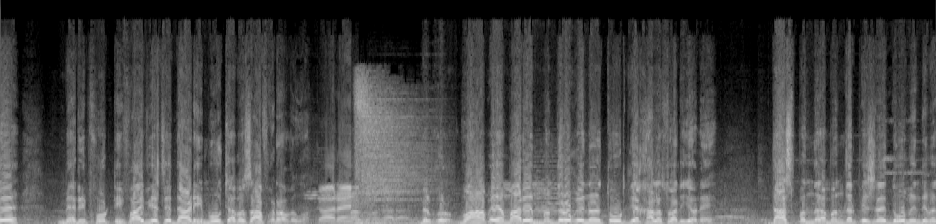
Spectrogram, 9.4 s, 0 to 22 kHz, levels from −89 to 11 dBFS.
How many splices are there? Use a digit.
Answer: 1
